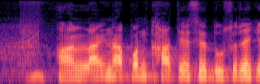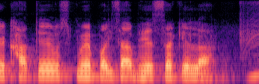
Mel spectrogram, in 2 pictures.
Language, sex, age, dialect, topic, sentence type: Bhojpuri, male, 18-24, Western, banking, statement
